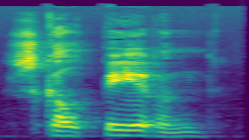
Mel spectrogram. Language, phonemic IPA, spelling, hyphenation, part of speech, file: Dutch, /ˌskɑlˈpeː.rə(n)/, scalperen, scal‧pe‧ren, verb, Nl-scalperen.ogg
- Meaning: to scalp, to remove haired skin from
